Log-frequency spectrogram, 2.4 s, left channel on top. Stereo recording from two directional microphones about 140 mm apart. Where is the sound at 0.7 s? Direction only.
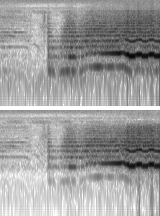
70° left (ahead or behind).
